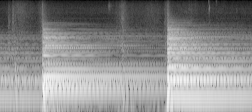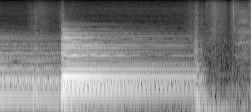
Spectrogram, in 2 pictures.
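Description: Piano chords played as accompaniment for a sung vocal-run exercise, with no voice over them. Three chords are struck, about a second in, about a third of the way through and about two-thirds through. Each is left to ring and fade, and the last dies away about a second before the end.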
